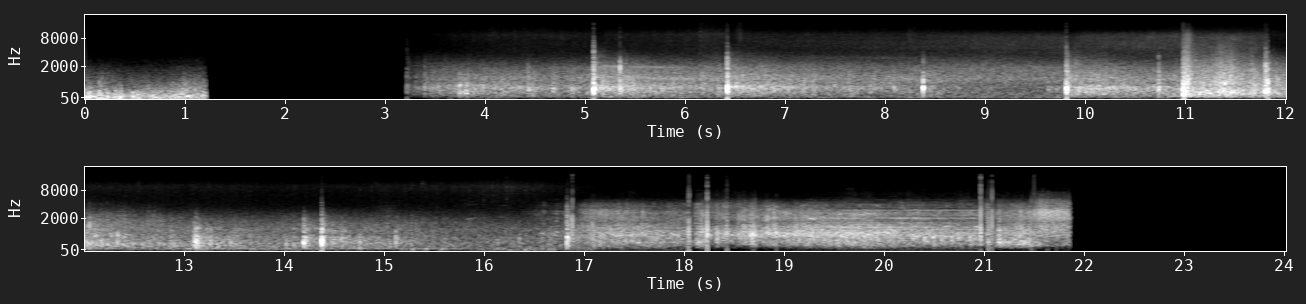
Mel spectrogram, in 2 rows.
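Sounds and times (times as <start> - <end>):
fireworks bangs: 3.2 - 21.9
fireworks crackling and rumbling: 3.2 - 21.9.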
